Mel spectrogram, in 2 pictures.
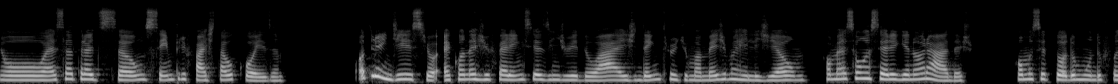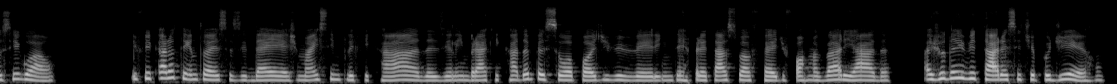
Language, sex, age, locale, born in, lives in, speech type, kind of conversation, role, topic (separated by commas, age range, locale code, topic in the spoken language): Portuguese, female, 20-24, pt-BR, Brazil, Italy, read, expert-assistant, expert, Como abordar crenças religiosas de pacientes de maneira respeitosa na saúde?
